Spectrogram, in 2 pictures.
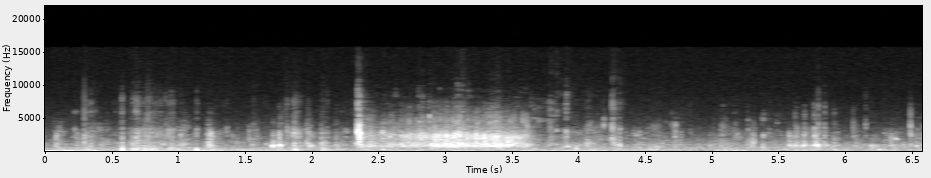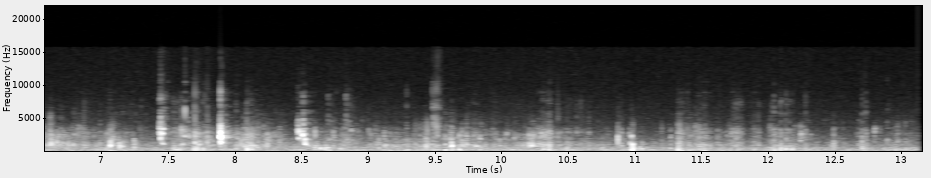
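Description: Close-miked chewing of spring rolls, with many small wet mouth clicks, and a sip through a straw. The loudest part is a breathy hiss lasting over a second, a couple of seconds in. A faint steady low hum sits underneath.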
